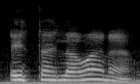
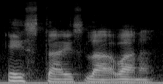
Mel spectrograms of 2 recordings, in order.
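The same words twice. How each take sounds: First: It is said fast with sounds reduced. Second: Every sound is said fully and carefully. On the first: "She says ... because she's speaking fast" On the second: "she doesn't say very correctly"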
